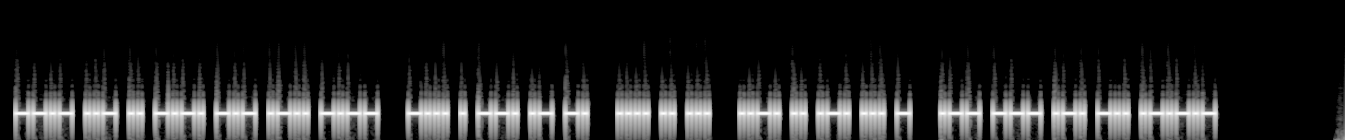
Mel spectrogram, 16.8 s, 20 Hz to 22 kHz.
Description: Morse code, heard as a keyed tone, about 22 wpm, 700 Hz. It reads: QUICKLY BEGAN HIS FIRST WORD.
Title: Pangram Challenge v2 - 22wpm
